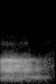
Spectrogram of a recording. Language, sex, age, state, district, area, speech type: Hindi, male, 60+, Uttar Pradesh, Azamgarh, urban, conversation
